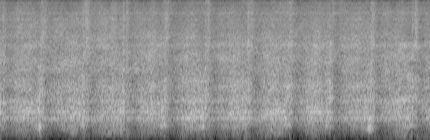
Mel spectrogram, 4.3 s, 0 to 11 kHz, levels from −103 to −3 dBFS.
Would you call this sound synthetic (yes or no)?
yes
